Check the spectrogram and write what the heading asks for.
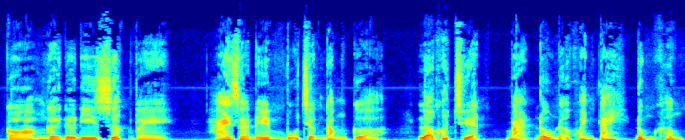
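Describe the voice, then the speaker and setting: A man's voice: on the low side, sing-song, moderate pace, slightly rough, dry recording. A man voicing a weary, blunt young woman who works as a nightclub dancer, in a storybook reading. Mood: weary frank.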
